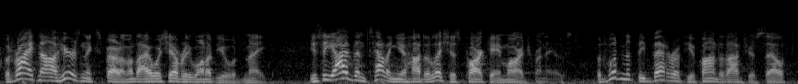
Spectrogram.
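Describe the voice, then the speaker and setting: A man's voice: mid-range voice, huge pitch swings, fast talker, slightly rough. A man announcing in 1940s radio commercial style, emphatic and persuasive. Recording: muffled 1940s radio broadcast.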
